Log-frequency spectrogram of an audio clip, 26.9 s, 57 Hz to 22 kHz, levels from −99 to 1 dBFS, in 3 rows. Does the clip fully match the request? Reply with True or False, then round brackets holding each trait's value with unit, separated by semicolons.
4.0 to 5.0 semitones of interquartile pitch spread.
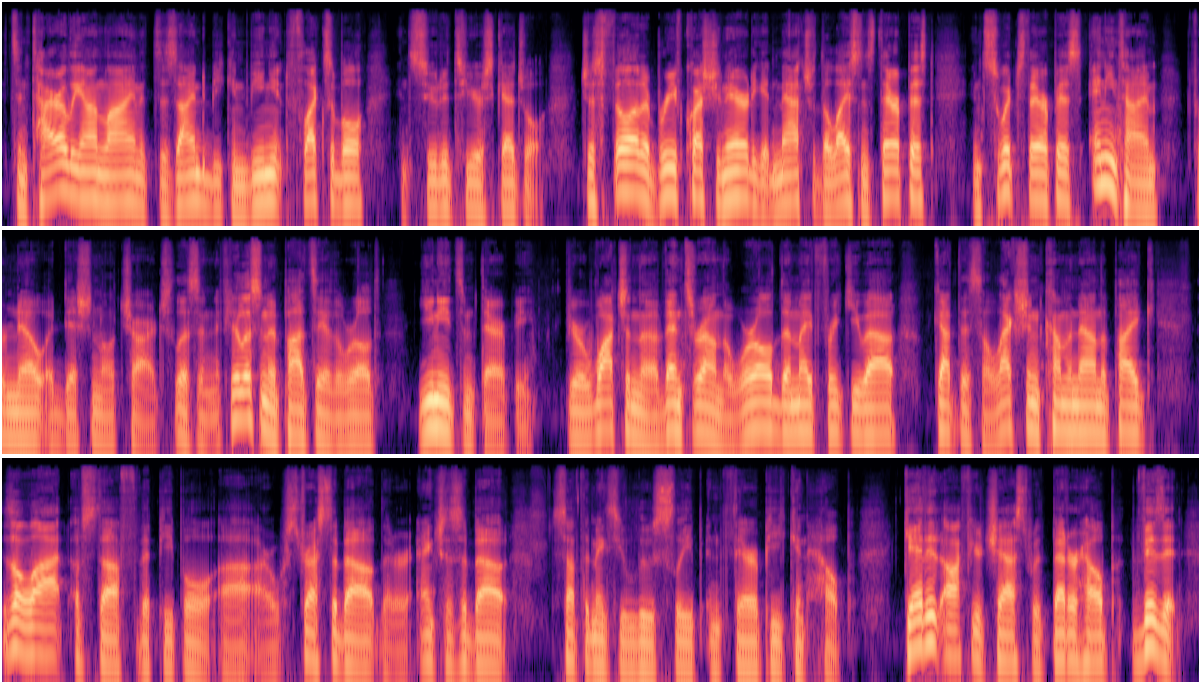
True (4.4 semitones)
